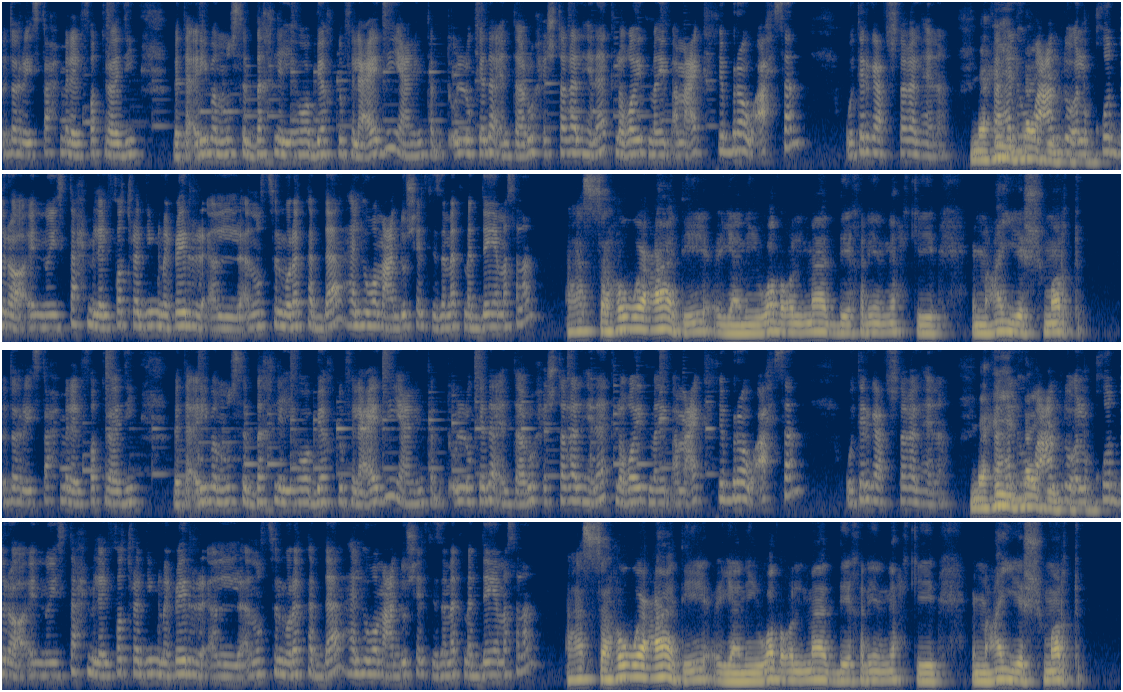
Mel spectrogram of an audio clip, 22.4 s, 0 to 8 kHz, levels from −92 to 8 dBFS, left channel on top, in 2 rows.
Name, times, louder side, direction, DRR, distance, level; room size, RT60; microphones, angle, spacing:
voice 1, 0.0-8.0 8.4-9.5 9.9-16.5, left 1 dB, 20° left, 0.8 m, -35 dB
sound 1, 0.6-7.1, right 5 dB, 60° right, 1.1 m, -49 dB
voice 2, 9.7-10.6 16.8-22.0, right 2 dB, 20° right, 0.4 m, -27 dB
3.0 x 2.8 x 3.3 m
head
